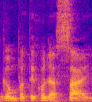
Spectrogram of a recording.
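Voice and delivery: ordinary talk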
